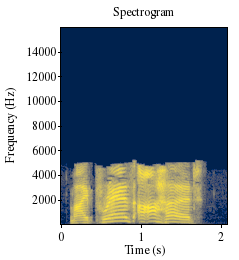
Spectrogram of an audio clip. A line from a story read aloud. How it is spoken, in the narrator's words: cried St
